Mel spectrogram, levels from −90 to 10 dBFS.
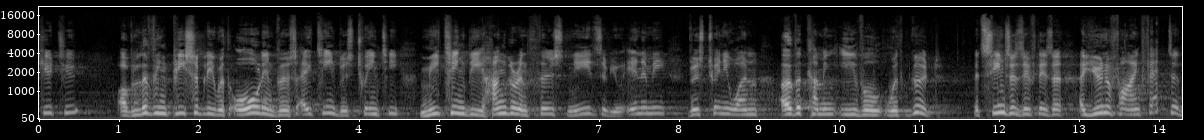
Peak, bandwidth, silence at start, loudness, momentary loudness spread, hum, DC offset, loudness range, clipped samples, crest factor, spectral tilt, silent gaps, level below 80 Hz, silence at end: -8 dBFS; 17 kHz; 0 s; -28 LUFS; 11 LU; none; under 0.1%; 2 LU; under 0.1%; 20 dB; -4 dB/octave; none; -68 dBFS; 0 s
